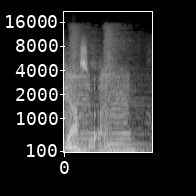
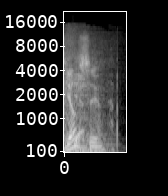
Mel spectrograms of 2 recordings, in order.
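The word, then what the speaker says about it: Yasuo: you would never guess how many more times you mispronounce yasua Yu yasua yosu okay yosu y there we go you're pronouncing wrong it's yosu no I would have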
